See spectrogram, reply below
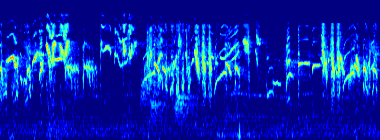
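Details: Morning song of an old wild Oriental magpie-robin: short bursts of sweet whistled and twisting notes separated by brief gaps, with some rasping chatter between phrases.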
